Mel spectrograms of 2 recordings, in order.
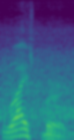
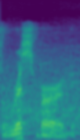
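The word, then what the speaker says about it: Risberg: that brings up sweet Riceberg he's all for one with a strikeout the pronunciations aren't as good as in baseball for Windows it's wristberg but still Kurt we love you we'll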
